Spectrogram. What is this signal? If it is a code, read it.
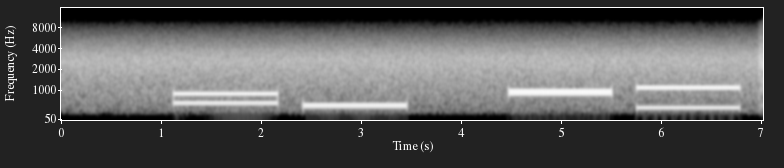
Aircraft SELCAL, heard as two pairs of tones, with radio hiss and a squelch burst at the end. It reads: GL-EF LM-DP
